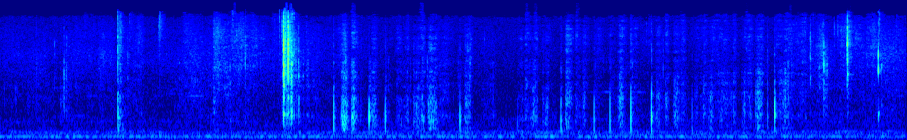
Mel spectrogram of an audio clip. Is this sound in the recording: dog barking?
no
